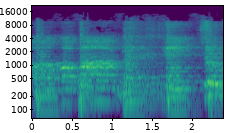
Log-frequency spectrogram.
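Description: A Korean military song, with a choir singing over a steady marching beat.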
